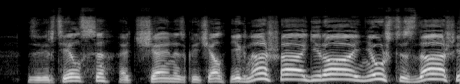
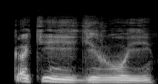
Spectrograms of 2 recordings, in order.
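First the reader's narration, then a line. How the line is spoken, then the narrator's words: Mutter with loud sigh. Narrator (Russian): пробормотала Алина, шумно вздохнув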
